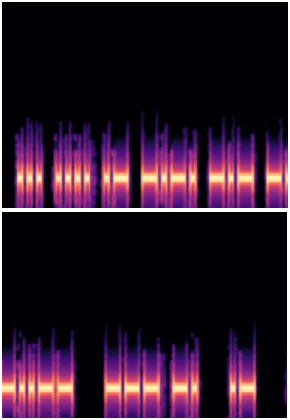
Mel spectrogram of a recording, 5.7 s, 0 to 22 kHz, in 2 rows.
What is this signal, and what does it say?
Morse code, heard as a keyed tone, about 25 wpm, 600 Hz. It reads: SHACK, ON A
